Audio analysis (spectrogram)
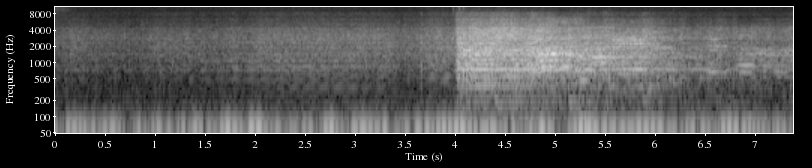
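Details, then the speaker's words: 1946 Zenith 4K035 farm tube radio, recapped, on battery eliminator, tuned to a station at the high end of the band: buzzy, rattly station audio over hiss from a damaged speaker needing patching; set also probably needs alignment. "and it probably would sound better after I patch that speaker a little bit."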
